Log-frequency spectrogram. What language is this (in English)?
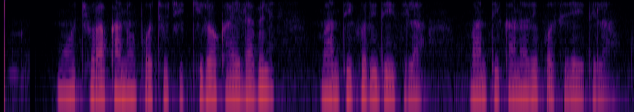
Odia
